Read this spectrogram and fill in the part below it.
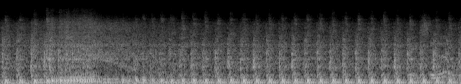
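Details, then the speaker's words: Honda CB250N Superdream 250 motorcycle on full choke after carb work (sync, idle screws): slow, slightly uneven sagging putter; idle set too low and needs raising. "Let's put the choke again fully on. The idle is a lot slower. In fact, it's too slow."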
